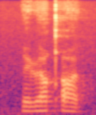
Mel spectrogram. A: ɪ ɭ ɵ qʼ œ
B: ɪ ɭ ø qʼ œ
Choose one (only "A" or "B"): B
